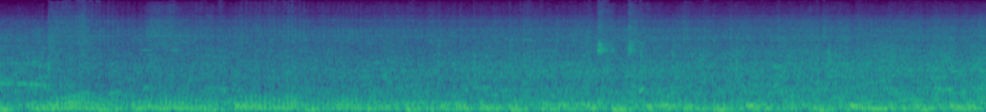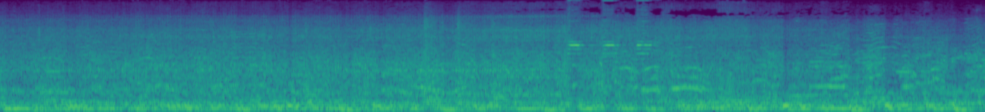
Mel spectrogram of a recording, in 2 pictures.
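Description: Engines of slow-moving parade vehicles, a farm tractor among them, running steadily under music and the voices of a street crowd.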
